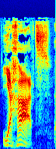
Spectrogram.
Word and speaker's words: Yachats: Yahats. Y-A-C-H-A-T-S. It rhymes with hots.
